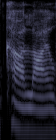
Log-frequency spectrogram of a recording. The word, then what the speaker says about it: Carlisle: Could you spell Carlisle for me? Sorry. It's Carlisle. You don't pronounce the S.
